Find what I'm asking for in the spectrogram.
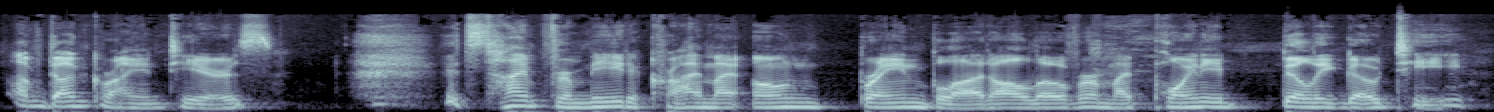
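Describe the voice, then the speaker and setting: A man's voice: mid-range voice, vocal fry, pushed and bright. A man playing a despairing, embittered old patriot in a comic dramatic monologue, ranting profanely with folksy turns of phrase. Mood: despairing, bitter.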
